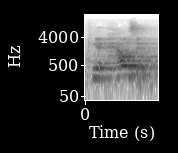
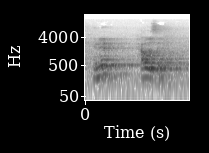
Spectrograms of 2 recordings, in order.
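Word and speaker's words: Knyphausen: And the 2nd Division was commanded by Lieutenant General Wilhelm von Kniphausen. That's how to pronounce his name. Now, Kniphausen.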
